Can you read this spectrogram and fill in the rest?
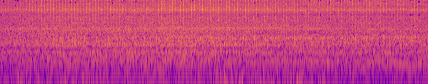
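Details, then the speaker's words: Hyundai Elantra SE petrol engine idling with an even, steady hum and no stumbling, after an unplugged ignition coil wire was reconnected; unplugged, it shook from the misfire. "now the engine is steady"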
